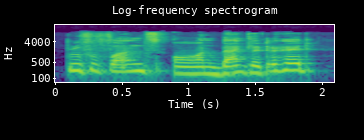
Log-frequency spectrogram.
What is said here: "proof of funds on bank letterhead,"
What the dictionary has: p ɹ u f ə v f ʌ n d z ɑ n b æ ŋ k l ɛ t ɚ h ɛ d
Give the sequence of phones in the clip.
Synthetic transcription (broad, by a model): p ɹ u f ə v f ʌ n d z ɑ n b æ ŋ k l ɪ t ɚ h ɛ d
